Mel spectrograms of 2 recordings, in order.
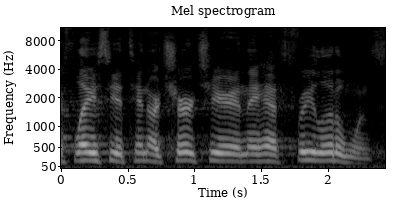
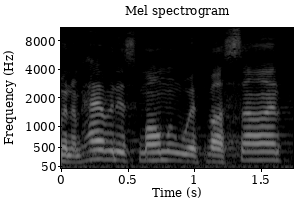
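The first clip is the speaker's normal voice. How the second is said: usual speaking voice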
